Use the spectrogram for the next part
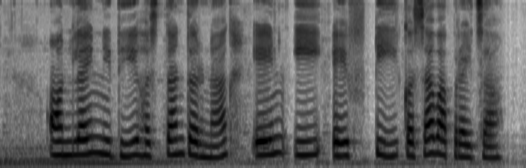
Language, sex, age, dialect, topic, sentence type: Marathi, female, 18-24, Southern Konkan, banking, question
